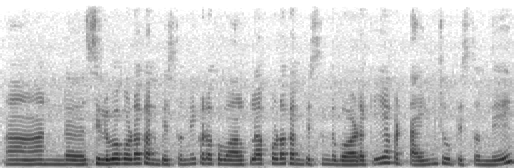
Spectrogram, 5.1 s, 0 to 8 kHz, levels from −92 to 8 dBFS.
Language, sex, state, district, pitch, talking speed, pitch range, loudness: Telugu, female, Andhra Pradesh, Sri Satya Sai, 210 Hz, 175 wpm, 200-225 Hz, -17 LUFS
